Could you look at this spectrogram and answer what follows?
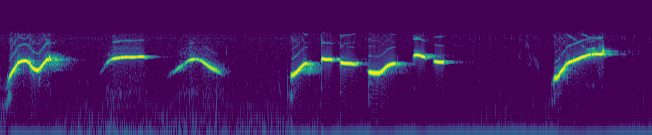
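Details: Two-year-old pet African grey parrot chatting with its owner early in the morning, giving a series of clear, pure whistles that swoop up and down, some rising sharply and others arching, with short pauses between phrases.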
